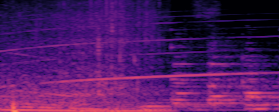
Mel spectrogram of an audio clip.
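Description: Police siren wailing in a slow rising sweep over background music, whose low notes drop out about one and a half seconds in.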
